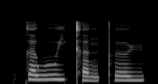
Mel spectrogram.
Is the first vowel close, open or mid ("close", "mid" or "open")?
open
